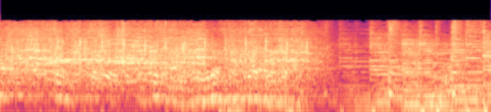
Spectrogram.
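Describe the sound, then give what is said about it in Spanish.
An audience applauds Bordaberry at Vázquez's request, in a steady, dense wash of clapping mixed with crowd voices; it dips briefly near the end, then picks back up with voices more prominent. “Pido un aplauso.”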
